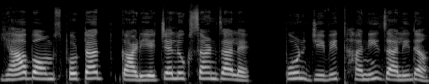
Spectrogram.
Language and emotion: Goan Konkani, neutral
